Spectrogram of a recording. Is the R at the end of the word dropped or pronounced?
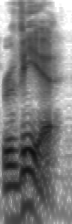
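dropped. The final R sound is dropped. "A lot of people in Boston don't, ... but they'd say Revere"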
